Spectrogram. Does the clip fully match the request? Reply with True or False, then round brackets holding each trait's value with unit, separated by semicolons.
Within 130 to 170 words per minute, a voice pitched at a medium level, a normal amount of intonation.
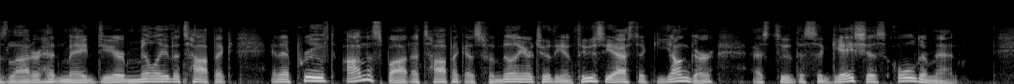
False (160 wpm; 105 Hz; 4.4 semitones)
